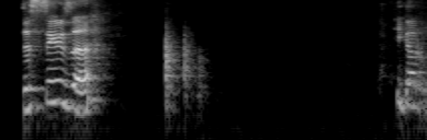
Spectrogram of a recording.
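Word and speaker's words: de Sousa: name for some reason you're really good at pronouncing people's names d e space s-o-u-s-a-space yeah no apparently i said it right de souza he got it wrong by the way all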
